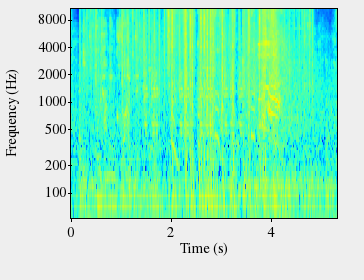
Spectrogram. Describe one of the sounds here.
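A weapon fires rapid crackling electric bolts.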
